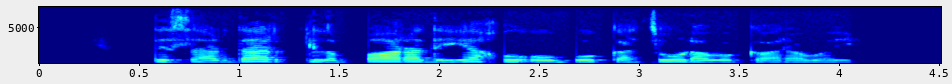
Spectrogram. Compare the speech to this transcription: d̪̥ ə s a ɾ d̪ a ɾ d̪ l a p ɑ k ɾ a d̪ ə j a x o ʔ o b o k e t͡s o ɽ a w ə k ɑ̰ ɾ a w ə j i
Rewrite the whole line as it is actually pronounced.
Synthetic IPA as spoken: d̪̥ ə s a ɾ d̪ a ɾ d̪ l a p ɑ ɾ a d̪ ə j a x o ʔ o b o k a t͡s o ɽ a w ə k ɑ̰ ɾ a w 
